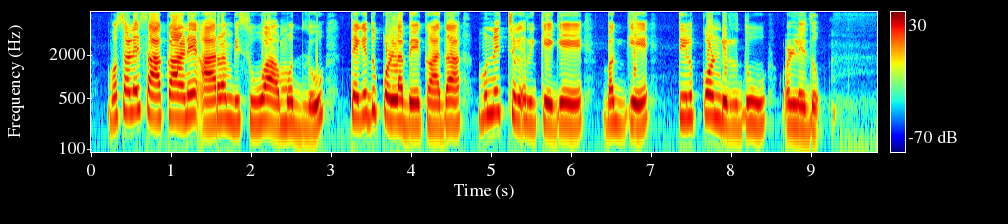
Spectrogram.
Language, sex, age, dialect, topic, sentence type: Kannada, female, 60-100, Coastal/Dakshin, agriculture, statement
